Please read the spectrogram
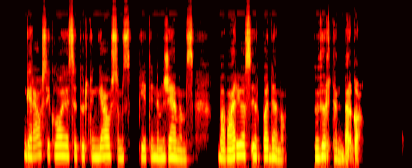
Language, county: Lithuanian, Panevėžys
